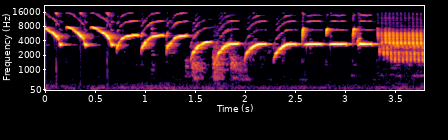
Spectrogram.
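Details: Loud, persistent gacor canary song aimed at teaching young canaries the ngeriwik trill: a run of falling curved whistles, a few short high piping notes, then a closing burst of buzzy trill.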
